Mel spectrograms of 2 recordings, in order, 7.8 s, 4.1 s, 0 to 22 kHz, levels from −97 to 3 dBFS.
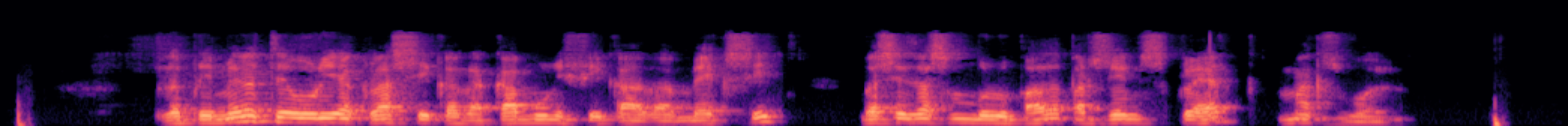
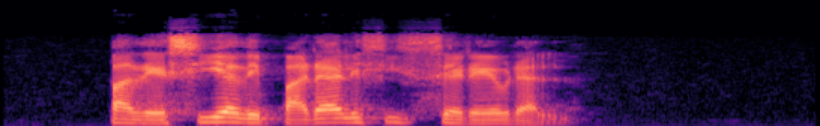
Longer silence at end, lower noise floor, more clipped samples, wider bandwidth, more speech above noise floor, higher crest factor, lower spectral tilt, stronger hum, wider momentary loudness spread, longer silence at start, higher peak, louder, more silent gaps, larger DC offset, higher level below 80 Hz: second, 0.35 s vs 1.25 s; second, -68 dBFS vs -76 dBFS; neither; second, 7.6 kHz vs 11 kHz; second, 48 dB vs 58 dB; about the same, 18 dB vs 18 dB; first, -6.5 dB/octave vs -2.5 dB/octave; neither; first, 15 LU vs 11 LU; second, 0.1 s vs 0.55 s; about the same, -4 dBFS vs -2 dBFS; second, -21 LUFS vs -17 LUFS; neither; neither; first, -48 dBFS vs -58 dBFS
